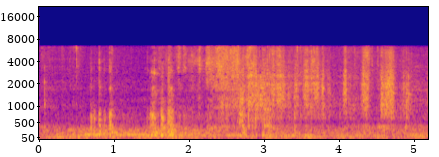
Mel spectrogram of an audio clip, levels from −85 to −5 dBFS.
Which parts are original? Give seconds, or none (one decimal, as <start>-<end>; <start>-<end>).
0.0-5.2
